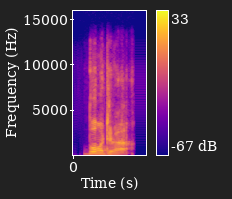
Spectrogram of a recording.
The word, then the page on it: borderer: Indian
